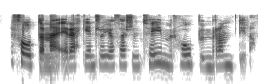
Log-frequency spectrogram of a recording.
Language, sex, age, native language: Icelandic, female, 20-29, Icelandic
